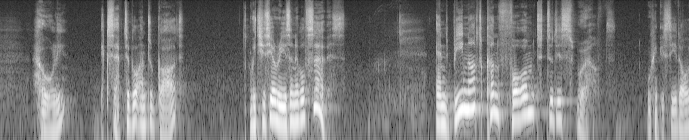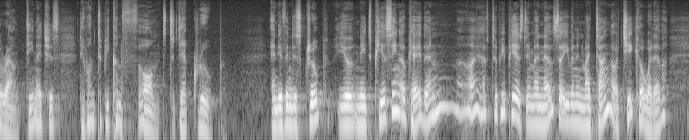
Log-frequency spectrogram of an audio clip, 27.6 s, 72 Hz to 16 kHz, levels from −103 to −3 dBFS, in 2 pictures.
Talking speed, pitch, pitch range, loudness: 125 wpm, 140 Hz, 130-190 Hz, -15 LUFS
